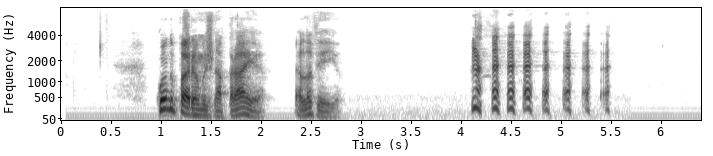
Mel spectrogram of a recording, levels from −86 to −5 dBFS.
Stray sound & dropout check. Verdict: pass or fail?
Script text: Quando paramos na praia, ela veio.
fail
